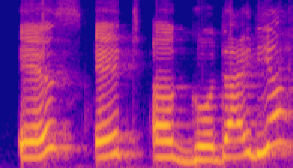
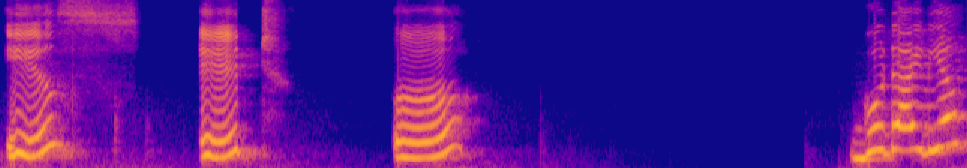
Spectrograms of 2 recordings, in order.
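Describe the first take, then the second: First: Said in the usual way. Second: "idea?" pulled up high at the end; drawn out, climbing into "idea?"; rising intonation. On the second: Shown as a demonstration. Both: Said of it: "in the form of yes or no questions".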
